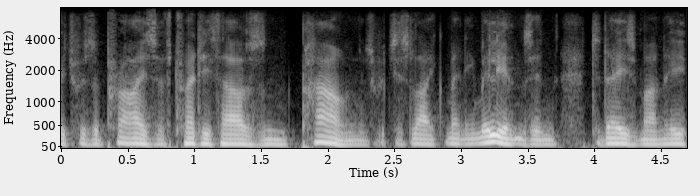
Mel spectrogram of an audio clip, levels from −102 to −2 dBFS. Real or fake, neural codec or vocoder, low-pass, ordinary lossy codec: real; none; 7.2 kHz; Opus, 24 kbps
